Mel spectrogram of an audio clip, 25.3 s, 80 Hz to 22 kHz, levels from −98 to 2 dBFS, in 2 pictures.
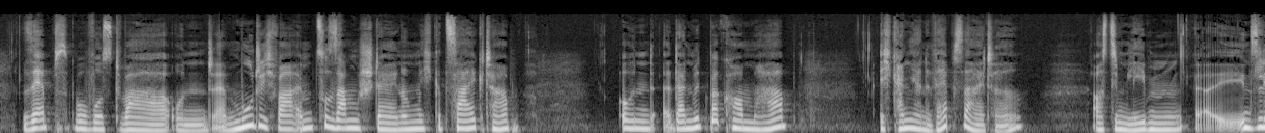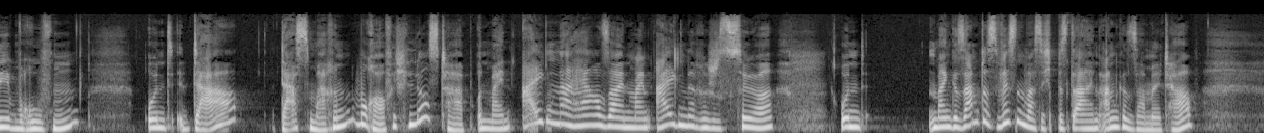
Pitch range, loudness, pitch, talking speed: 175-230 Hz, -19 LUFS, 195 Hz, 130 wpm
